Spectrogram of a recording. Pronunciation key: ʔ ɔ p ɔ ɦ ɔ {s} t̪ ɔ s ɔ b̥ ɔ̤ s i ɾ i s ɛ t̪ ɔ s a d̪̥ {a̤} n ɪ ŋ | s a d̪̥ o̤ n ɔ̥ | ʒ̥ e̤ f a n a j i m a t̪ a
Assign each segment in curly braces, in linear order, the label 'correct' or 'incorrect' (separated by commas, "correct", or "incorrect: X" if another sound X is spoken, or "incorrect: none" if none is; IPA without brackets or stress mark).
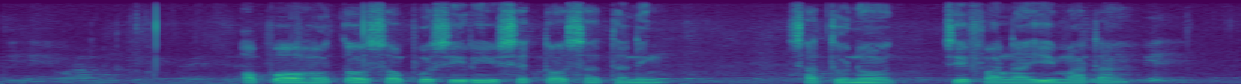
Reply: incorrect: none, correct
